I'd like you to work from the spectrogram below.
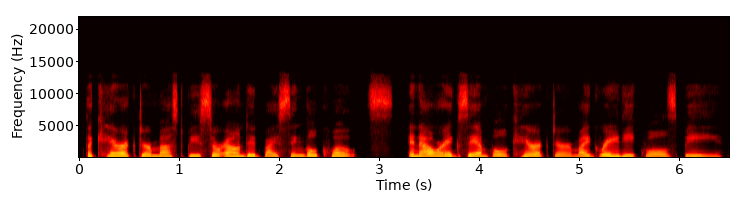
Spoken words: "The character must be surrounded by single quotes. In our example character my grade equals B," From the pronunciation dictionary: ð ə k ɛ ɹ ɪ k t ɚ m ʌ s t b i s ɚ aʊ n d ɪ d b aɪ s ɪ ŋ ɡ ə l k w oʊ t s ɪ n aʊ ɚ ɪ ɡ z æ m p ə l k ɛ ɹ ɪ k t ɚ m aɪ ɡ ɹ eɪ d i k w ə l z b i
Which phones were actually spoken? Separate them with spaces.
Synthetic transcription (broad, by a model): ð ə k ɛ ɹ ɪ k t ɚ m ʌ s t b i s ɚ aʊ n d ɪ d b aɪ s ɪ ŋ ɡ ə l k w oʊ t s ɪ n aʊ ɚ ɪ ɡ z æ m p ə l k ɛ ɹ ɪ k t ɚ m aɪ ɡ ɹ eɪ d i k w ə l z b i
